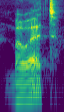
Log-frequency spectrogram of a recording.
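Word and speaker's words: Moët: Dom a $3 Moet we call it moette but it's Moe champagne uh $2 Corbell champagne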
